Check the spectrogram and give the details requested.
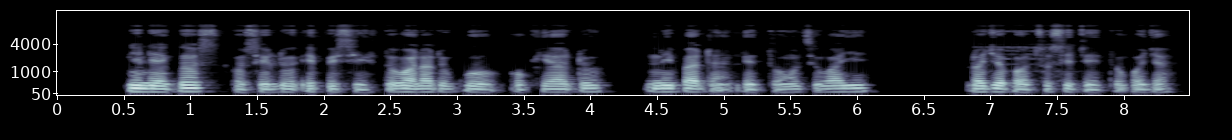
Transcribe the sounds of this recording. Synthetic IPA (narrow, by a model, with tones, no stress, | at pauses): nĩ˦le˧ɡ͡bo˦˨so˨se˨lu˨˦ʔe˧pi˧si˨to˦wa˦˨la˦du˧ɡ͡bo˦˨o˨kʰi˧a˧do˦ | nĩ˦ba˦˨dã̰˨le˨to˨wũ˧ti˧wa˦je˦ | lɔ˦d͡ʒɔ˦˨bɔ˧tu˦si˦˨de˨to˨˦ɡ͡bɔ˧d͡ʒa˦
